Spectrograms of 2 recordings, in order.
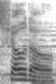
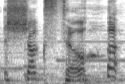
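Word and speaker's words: Shxtou: I think it's Shoto. Yeah. I think Sheena did say Shoto. I just got confused by the X. I was like, who's Shucksto? Oh yeah. Oh yeah. Oh yeah, it's spelled with an X. Yeah, that's definitely Shoto.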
